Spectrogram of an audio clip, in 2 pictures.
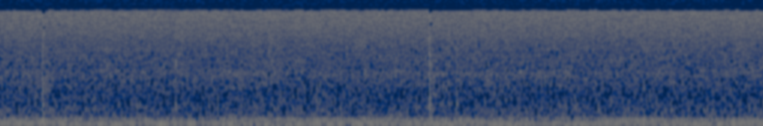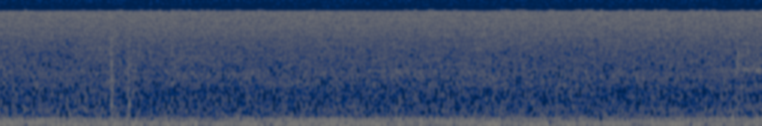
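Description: Quiet room tone: a steady low hum, with a few faint clicks, about three in all.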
